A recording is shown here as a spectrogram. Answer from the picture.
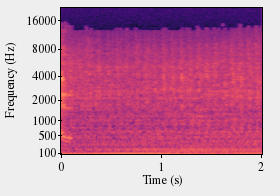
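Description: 1968 Ford Bronco's 302 V8 running through glasspack mufflers while driving, heard from inside the cab as a steady low drone.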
